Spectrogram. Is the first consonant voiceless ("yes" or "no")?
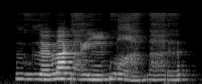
no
